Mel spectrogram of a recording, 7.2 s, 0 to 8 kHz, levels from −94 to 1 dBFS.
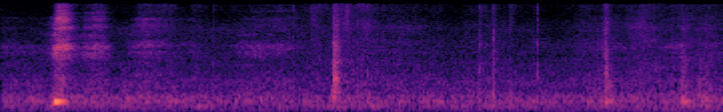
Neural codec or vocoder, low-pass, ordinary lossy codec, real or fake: none; 7.2 kHz; none; real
